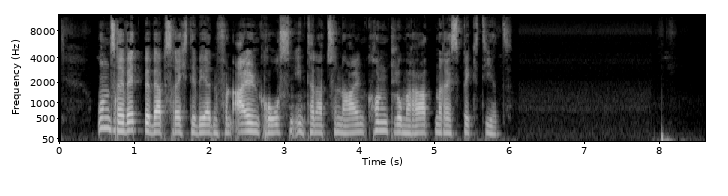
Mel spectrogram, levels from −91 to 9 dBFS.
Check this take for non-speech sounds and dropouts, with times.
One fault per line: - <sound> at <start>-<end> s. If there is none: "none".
none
